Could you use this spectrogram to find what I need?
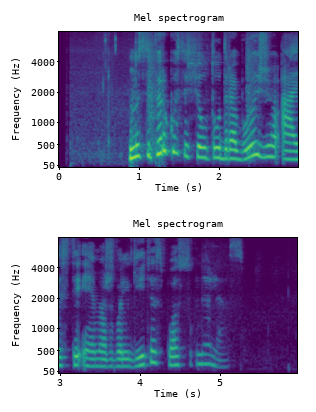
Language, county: Lithuanian, Vilnius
